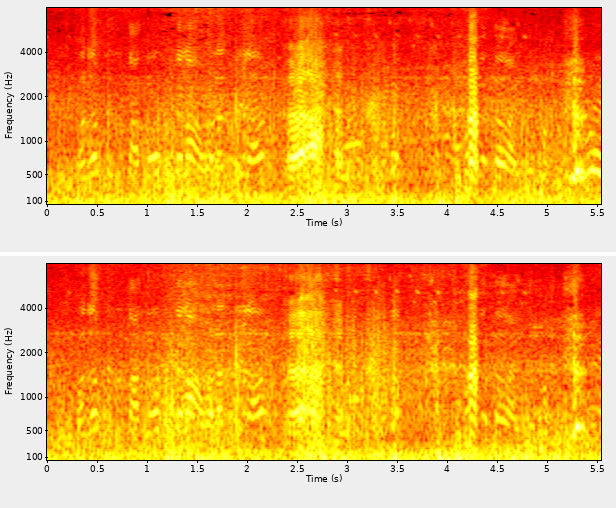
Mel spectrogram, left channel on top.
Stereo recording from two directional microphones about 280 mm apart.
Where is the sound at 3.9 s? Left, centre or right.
Centre.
